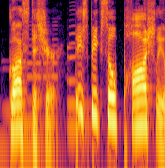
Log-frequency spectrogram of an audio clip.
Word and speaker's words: Gloucestershire: They don't say Gloucestershire, but instead Gloucestershire.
